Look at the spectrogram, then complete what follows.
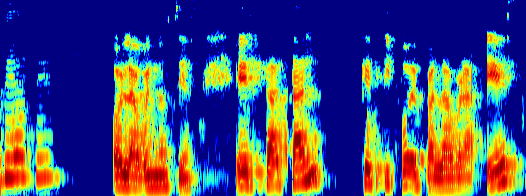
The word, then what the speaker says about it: estatal: porque la última sílaba es la que suena más fuerte, es la sílaba tónica, estatal, ¿no? Si fuera grave diríamos estatal. Ujú.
